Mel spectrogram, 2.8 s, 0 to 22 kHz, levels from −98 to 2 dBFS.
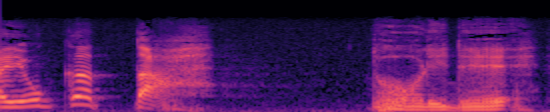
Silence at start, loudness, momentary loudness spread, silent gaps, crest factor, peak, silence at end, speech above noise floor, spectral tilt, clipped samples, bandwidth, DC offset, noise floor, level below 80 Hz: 0 s; -29 LUFS; 9 LU; none; 20 dB; -10 dBFS; 0.1 s; 35 dB; -5.5 dB/octave; under 0.1%; 11.5 kHz; under 0.1%; -64 dBFS; -54 dBFS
